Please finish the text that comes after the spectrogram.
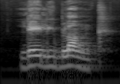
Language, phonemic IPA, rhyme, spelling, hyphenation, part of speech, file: Dutch, /ˌleː.liˈblɑŋk/, -ɑŋk, lelieblank, le‧lie‧blank, adjective, Nl-lelieblank.ogg
- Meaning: lily-white, pale white (now mainly referring to (pale) white skin tones)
